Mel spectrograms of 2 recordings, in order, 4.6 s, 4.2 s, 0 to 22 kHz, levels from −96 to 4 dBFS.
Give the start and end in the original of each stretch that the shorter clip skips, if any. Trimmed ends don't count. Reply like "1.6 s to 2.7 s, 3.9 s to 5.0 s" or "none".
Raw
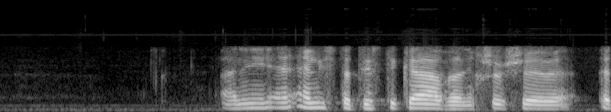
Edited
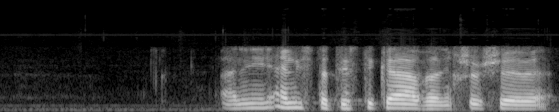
2.1 s to 2.2 s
